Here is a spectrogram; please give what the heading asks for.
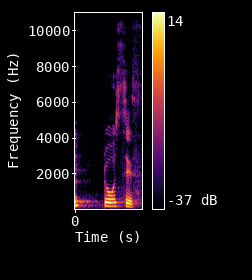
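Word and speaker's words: ptosis: कहते हैं ठीक है लिसिस यस ये पी टी ओ एस आई एस होता है बट पी साइलेंट होता है पता नहीं अंग्रेजों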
